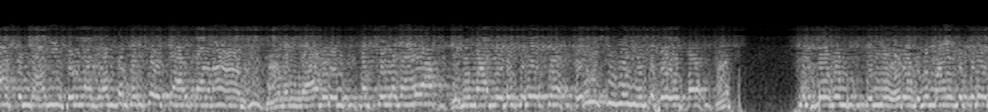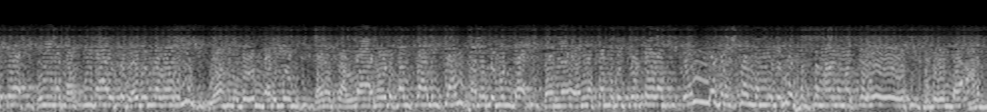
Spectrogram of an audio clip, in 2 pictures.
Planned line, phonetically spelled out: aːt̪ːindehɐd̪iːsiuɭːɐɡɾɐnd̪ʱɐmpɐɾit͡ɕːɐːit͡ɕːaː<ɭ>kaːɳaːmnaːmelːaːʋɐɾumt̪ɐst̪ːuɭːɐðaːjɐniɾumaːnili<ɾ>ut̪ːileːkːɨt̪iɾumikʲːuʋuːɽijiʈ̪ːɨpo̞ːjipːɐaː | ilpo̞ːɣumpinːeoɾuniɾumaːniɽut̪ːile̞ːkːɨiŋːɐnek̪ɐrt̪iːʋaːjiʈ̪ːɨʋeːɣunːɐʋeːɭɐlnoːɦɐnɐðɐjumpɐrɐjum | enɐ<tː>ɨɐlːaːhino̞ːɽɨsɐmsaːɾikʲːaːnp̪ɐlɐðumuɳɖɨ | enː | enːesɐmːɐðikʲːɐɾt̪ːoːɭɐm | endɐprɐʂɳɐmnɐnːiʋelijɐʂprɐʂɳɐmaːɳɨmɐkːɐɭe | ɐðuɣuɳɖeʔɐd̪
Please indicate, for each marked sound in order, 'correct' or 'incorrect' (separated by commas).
incorrect, incorrect, incorrect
